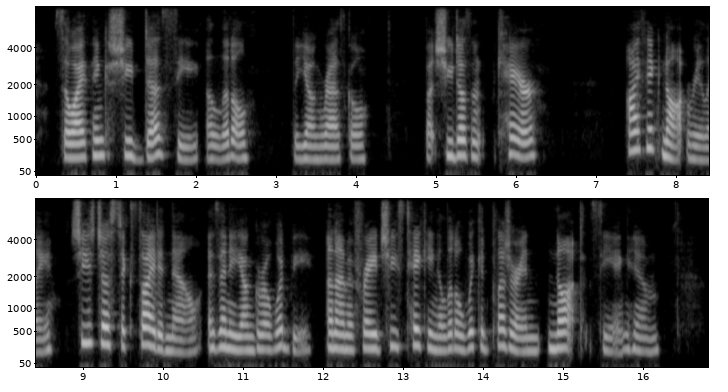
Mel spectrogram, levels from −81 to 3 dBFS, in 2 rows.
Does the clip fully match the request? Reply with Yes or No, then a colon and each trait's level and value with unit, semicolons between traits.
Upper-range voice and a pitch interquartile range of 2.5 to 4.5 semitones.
Yes: high, 220 Hz; average, 3.5 semitones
